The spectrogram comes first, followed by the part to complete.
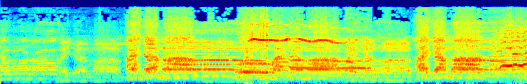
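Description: Basotho initiates (makoloane) chanting a Sesotho initiation song together in many male voices. The group comes in much louder about a second and a half in.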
